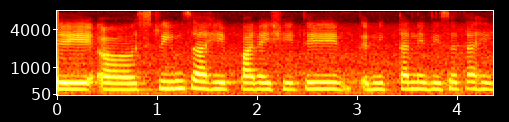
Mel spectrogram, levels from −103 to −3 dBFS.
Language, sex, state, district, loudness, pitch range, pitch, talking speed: Marathi, male, Maharashtra, Chandrapur, -16 LUFS, 230-250 Hz, 240 Hz, 125 wpm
